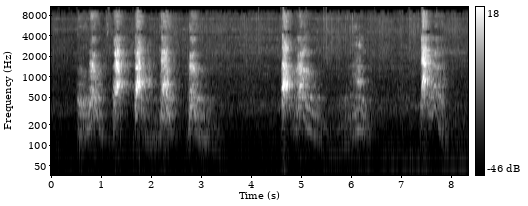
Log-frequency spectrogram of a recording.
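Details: A Siberian Husky puppy reacting to a robot vacuum, chasing it around the house, gives short sharp barks and yips: a quick run of five in the first three seconds, then scattered single barks with brief whining tones between.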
